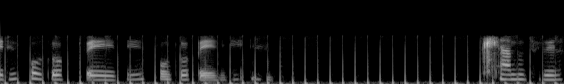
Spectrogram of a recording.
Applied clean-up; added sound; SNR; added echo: neural diffusion model UNIVERSE++.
